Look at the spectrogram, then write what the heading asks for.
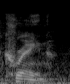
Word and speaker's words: Crane: no my name is crane crane rhymes with train and brain and Seine and grain and rain and plane and the other kind of plane and and how can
